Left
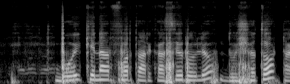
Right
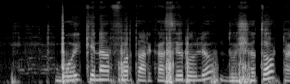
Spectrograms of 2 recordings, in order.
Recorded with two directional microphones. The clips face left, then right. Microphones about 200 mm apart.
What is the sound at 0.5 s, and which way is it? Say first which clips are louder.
Speech: left 2 dB; 50° left (ahead or behind).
